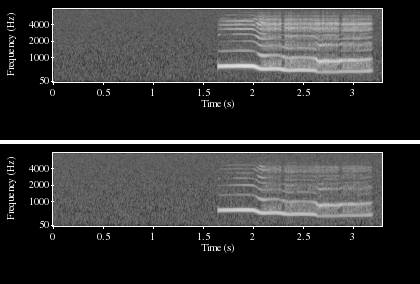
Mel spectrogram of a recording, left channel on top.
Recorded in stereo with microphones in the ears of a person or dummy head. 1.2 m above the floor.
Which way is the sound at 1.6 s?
85° left.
